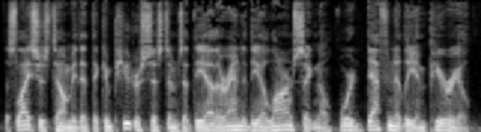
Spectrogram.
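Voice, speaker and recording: An actor playing a confident, wry military intelligence agent giving a mission briefing in a video game. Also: male voice, sits low, fast talker, darkish tone, slightly rough. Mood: assured briefing. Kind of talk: video game cutscene dialogue.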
